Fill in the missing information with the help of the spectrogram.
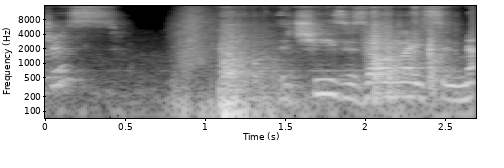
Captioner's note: air whooshing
